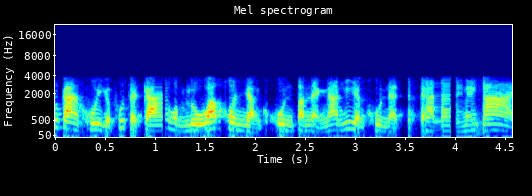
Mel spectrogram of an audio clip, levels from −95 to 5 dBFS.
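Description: Throughout, the G.723.1 codec leaves the speech muffled and hoarse, with energy confined to about 300 Hz to 3.5 kHz on a spectrogram, which fits a narrowband 6.3 kbit/s codec. From 1.01 to 1.20 s, VoIP packet loss concealed by the speech codec replaces about 90 ms with a fading extrapolation that shows as smeared harmonics and a sagging envelope. From 3.47 to 4.41 s, heavier loss is scattered over about 810 ms, with runs up to 120 ms, producing repeated dropouts that appear as a patchy spectrogram and a weakened waveform.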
